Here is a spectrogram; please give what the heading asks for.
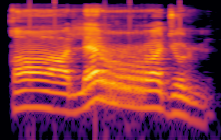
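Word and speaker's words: قال الرجل: la deuxième, le t, je fais la liaison entre le lemme et le ra. Donc, qalarra. Je prononce pas l'article. Bien faire attention à ce point. qalarrajul.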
